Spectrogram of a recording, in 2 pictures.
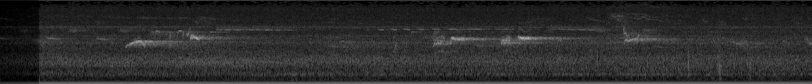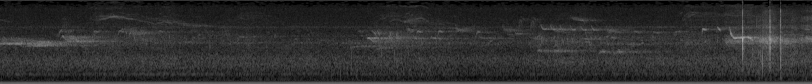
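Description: Wild birds giving short, high calls every second or two over a steady background hiss. Footsteps on a gravel road begin near the end.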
